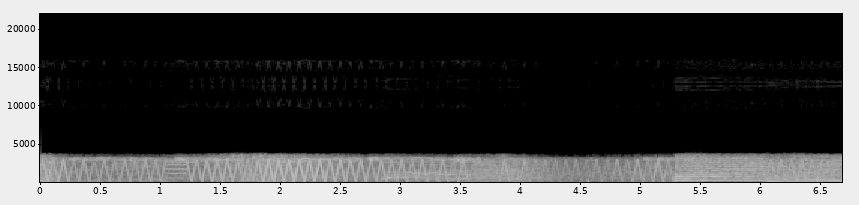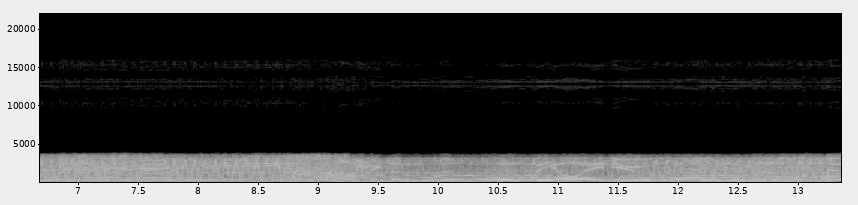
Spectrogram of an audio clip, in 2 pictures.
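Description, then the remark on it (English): Shortwave radio jamming targeting English-language international broadcasts: a harsh, pulsing buzz and warbling drone swamps a barely audible broadcast voice, staying loud and steady throughout, with sweeping whistle-like tones rising and falling later on. “that was the sound of jamming against the BBC World Service and the Voice of America”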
